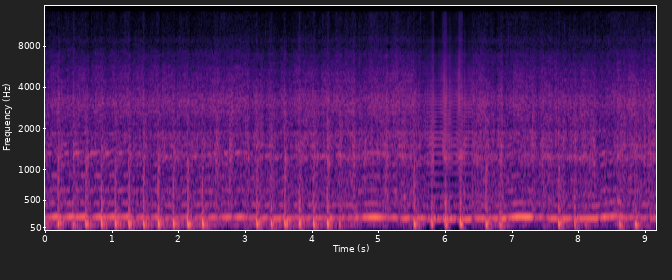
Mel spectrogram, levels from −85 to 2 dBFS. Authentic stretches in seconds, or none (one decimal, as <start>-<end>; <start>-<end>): 0.0-5.7; 6.4-9.2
